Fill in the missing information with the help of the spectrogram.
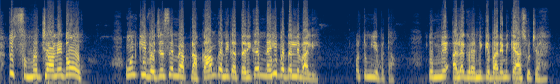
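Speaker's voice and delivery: loud and high, digging in her heels; defiant anger. Acted. Wife rebels against husband over the aunt, loud and high. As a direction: snap back and refuse to back down.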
